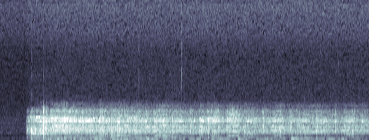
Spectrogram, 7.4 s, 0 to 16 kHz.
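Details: 1931 RCA P31 portable battery radio running on 9-volt batteries that sag under load: thin, narrow sound with a rough, gritty edge as the sagging supply voltage drags the output into distortion.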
